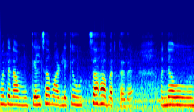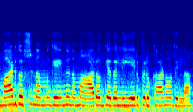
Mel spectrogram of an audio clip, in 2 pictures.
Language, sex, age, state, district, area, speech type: Kannada, female, 18-30, Karnataka, Tumkur, urban, spontaneous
